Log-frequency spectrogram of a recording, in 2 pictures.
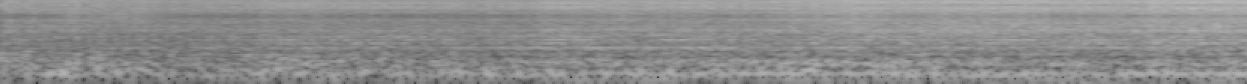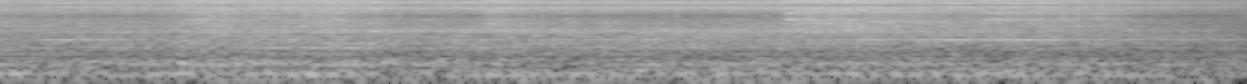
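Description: New Jersey Transit commuter train pulling out of the station: its wheels rumble over the rails under a steady low drone. The sound dies away right at the end.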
